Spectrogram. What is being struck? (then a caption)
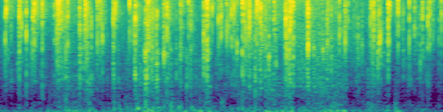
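Inflatable plastic air-column cushioning sheet. A large, clear plastic inflatable air-column cushioning sheet with hollow, air-filled tubes is stretched and crinkled between gloved fingertips. The result is a dense, continuous run of bright, crisp crackles and crinkles with short rustling bursts and a faint low rumble underneath.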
